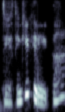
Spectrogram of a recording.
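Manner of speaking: hushed, soft, quiet voice. Speaking in character to Nell so others won't hear: talking quietly. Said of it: "I'm gonna try to talk quietly so nobody else can really hear".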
